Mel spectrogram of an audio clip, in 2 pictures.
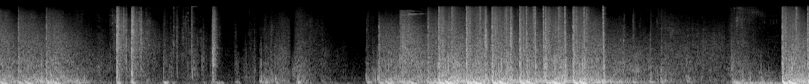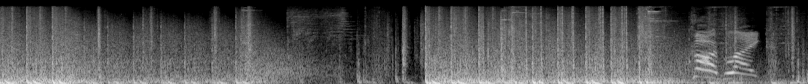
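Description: Gunfire in the mobile shooter Blood Strike: loud bursts of automatic fire in several long stretches separated by short gaps, with game voice callouts over the shooting.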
